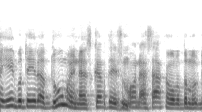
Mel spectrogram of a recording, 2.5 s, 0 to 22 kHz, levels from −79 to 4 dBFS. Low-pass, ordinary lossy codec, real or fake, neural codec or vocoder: 10.8 kHz; Opus, 64 kbps; fake; codec, 24 kHz, 0.9 kbps, WavTokenizer, small release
